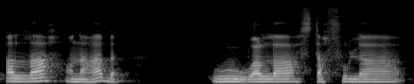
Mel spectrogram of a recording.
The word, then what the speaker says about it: Allah: Voilà, j'espère que vous avez bien entendu ce L emphatique en version originale. Alors la prochaine fois que vous aurez l'occasion de prononcer Allah en arabe, ou Wallah,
